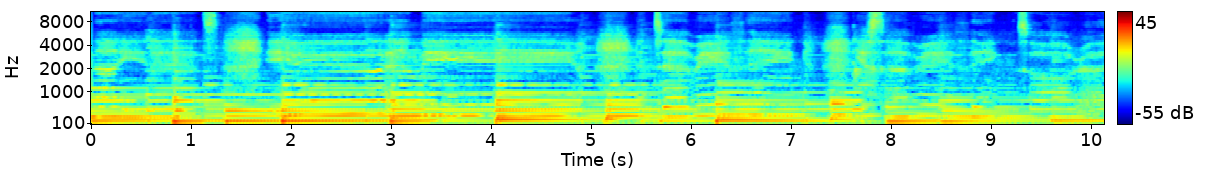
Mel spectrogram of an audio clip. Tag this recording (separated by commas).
Guitar, Music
